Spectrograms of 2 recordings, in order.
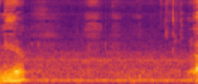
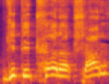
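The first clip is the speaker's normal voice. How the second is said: mimicking girlfriend; 12 semitones higher than usual. Girlfriend voiced, much higher.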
